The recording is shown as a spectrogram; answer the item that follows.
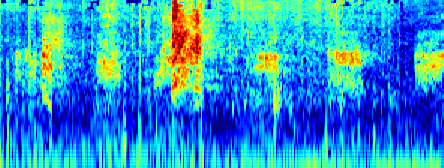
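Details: Mother duck guarding her ducklings in a fountain against an intruding heron, uttering a quick series of short raspy quacks, one louder and harsher, over a low background hum.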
